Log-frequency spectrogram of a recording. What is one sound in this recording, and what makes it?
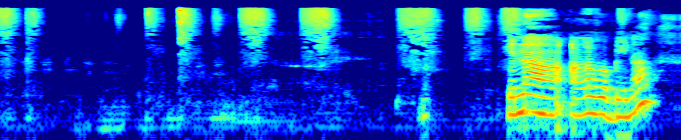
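Hands brush and smooth fabric with soft rustling strokes.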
